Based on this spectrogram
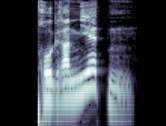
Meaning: inflection of programmieren: 1. first/third-person plural preterite 2. first/third-person plural subjunctive II
- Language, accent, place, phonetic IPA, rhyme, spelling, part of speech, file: German, Germany, Berlin, [pʁoɡʁaˈmiːɐ̯tn̩], -iːɐ̯tn̩, programmierten, adjective / verb, De-programmierten.ogg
